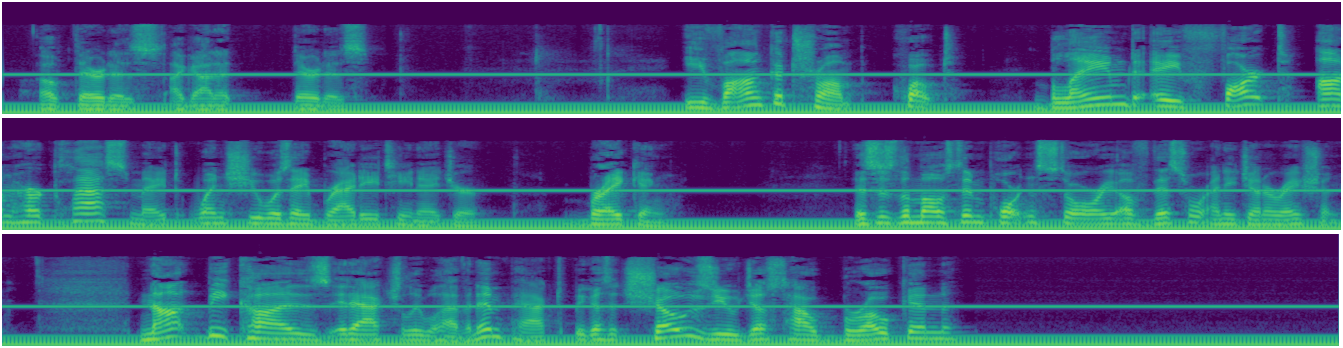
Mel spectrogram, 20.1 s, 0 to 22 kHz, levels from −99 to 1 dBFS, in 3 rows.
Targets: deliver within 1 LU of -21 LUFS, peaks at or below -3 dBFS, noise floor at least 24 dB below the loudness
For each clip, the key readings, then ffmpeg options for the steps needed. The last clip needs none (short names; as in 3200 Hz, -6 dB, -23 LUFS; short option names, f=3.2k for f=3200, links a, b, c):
hum 50 Hz; harmonics up to 250 Hz; hum level -26 dBFS; steady tone 1700 Hz; tone level -34 dBFS; loudness -24.5 LUFS; peak -6.0 dBFS; loudness target -21.0 LUFS
-> -af "bandreject=f=50:t=h:w=6,bandreject=f=100:t=h:w=6,bandreject=f=150:t=h:w=6,bandreject=f=200:t=h:w=6,bandreject=f=250:t=h:w=6"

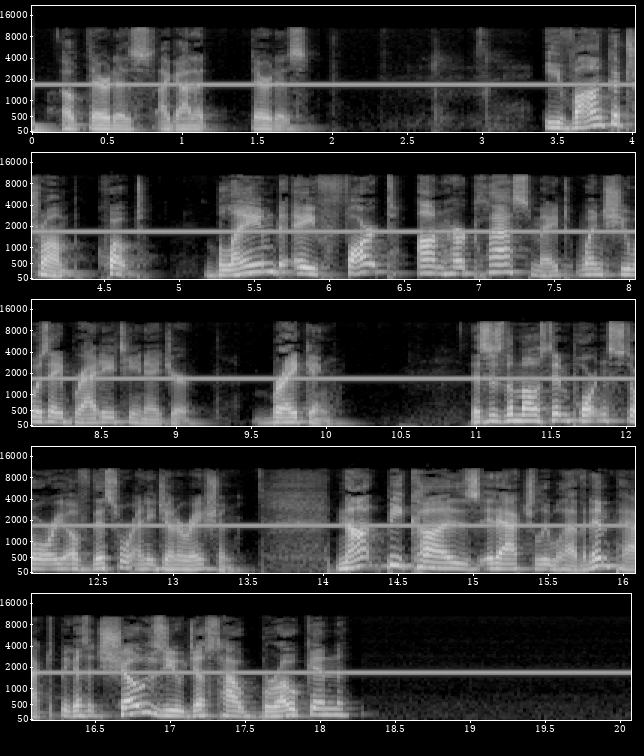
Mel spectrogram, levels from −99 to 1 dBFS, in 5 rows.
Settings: hum none; steady tone 1700 Hz; tone level -34 dBFS
-> -af "bandreject=f=1.7k:w=30"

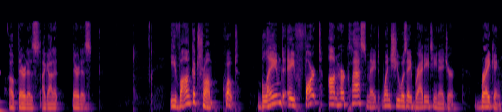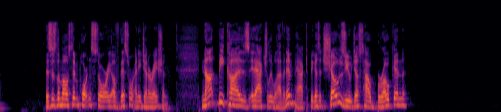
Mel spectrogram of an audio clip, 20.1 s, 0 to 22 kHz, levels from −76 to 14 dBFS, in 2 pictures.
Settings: steady tone none; loudness -25.0 LUFS; peak -6.0 dBFS; loudness target -21.0 LUFS
-> -af "volume=4dB,alimiter=limit=-3dB:level=0:latency=1"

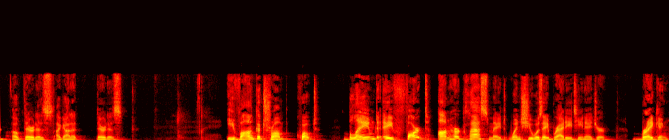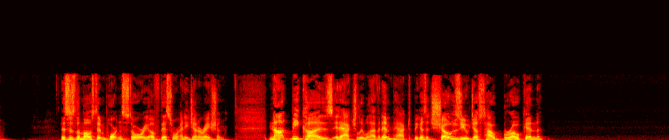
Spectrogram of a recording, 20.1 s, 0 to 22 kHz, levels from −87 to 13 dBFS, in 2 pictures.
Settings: loudness -21.0 LUFS; peak -3.0 dBFS; noise floor -72 dBFS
